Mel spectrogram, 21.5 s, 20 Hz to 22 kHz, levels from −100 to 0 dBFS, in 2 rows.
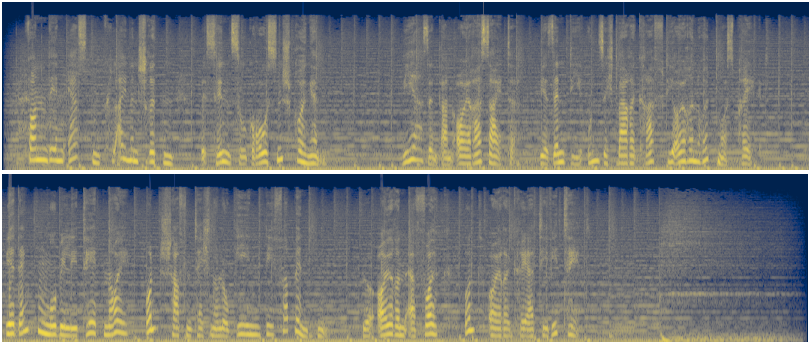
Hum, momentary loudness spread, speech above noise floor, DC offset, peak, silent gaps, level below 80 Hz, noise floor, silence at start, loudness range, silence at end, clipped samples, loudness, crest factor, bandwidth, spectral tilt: none; 16 LU; 22 dB; under 0.1%; 0 dBFS; none; -26 dBFS; -36 dBFS; 0.05 s; 6 LU; 0.15 s; under 0.1%; -15 LUFS; 16 dB; 16.5 kHz; -5 dB/octave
